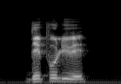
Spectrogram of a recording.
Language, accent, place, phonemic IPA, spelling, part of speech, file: French, France, Lyon, /de.pɔ.lɥe/, dépolluer, verb, LL-Q150 (fra)-dépolluer.wav
- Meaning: to depollute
